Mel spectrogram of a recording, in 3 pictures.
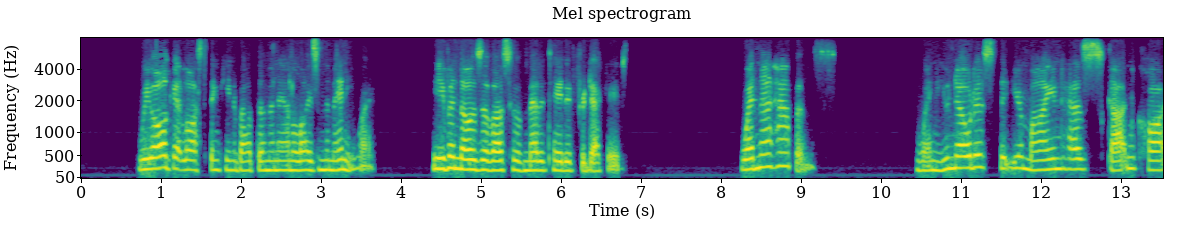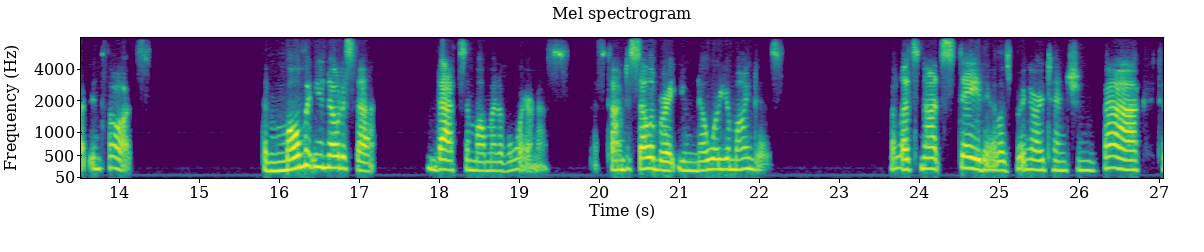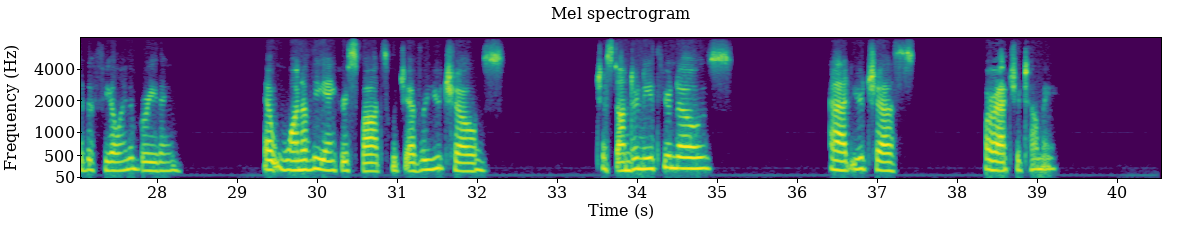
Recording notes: A live recording from a webinar for educators.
